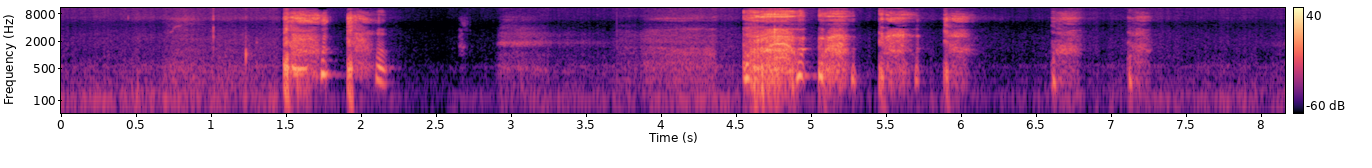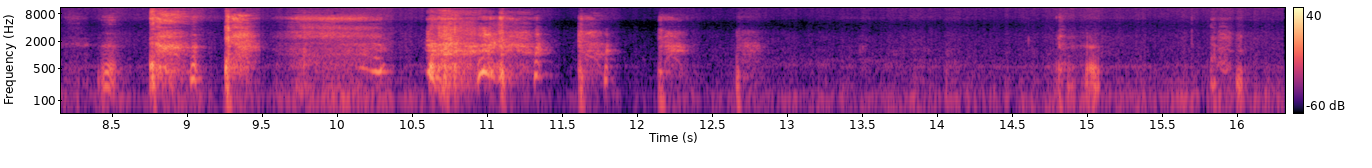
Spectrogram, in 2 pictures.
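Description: Repeated short cough bursts, about a dozen, some in quick runs, with quiet room noise between; a recurring cough.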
